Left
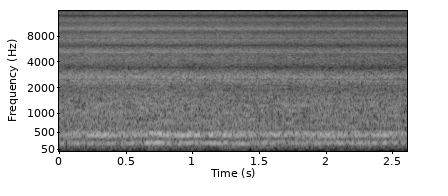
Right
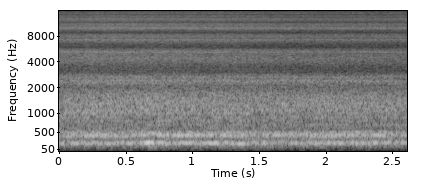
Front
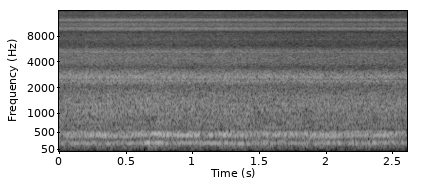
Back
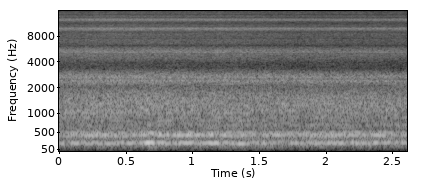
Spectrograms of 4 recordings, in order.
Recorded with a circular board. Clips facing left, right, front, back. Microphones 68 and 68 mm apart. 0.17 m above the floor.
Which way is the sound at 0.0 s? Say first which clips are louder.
Right 6 dB, back 4 dB; 120° right.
